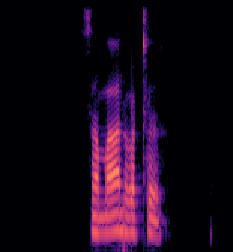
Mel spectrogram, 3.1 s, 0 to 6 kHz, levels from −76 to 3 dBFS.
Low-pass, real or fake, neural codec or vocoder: 5.4 kHz; fake; codec, 16 kHz, 4 kbps, X-Codec, HuBERT features, trained on balanced general audio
